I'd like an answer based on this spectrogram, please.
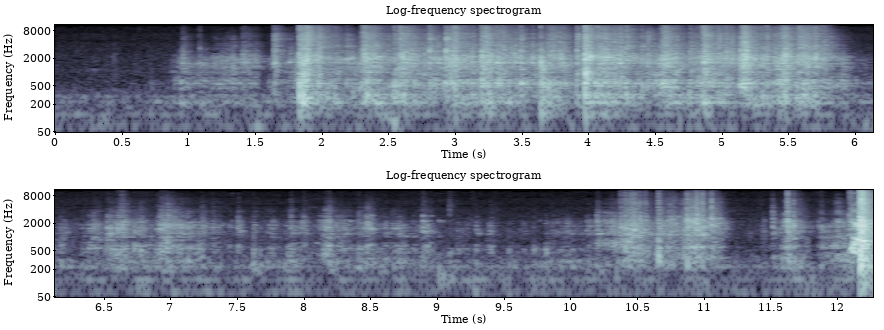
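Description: Toy corn popper rattling: plastic balls clattering rapidly against its clear dome. The clatter is dense for about four seconds, starting a second in, then thins to short bursts near the end.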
